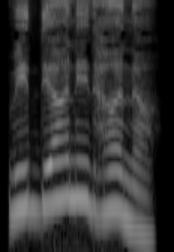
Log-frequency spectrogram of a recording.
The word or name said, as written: ವಿದ್ಯಾನಿಧಾನ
